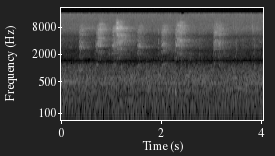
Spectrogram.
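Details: Wild monk parakeets high in trees at Estepona, southern Spain, in October 2021, courting and gathering nest material: harsh, buzzy squawks in a rapid series of about eight bursts over steady background noise.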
